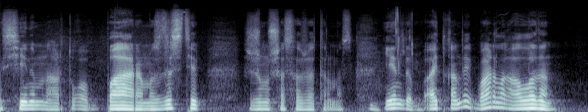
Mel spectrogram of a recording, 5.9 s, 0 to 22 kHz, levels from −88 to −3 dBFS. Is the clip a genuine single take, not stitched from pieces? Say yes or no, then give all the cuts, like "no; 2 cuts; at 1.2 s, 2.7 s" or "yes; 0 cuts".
yes; 0 cuts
